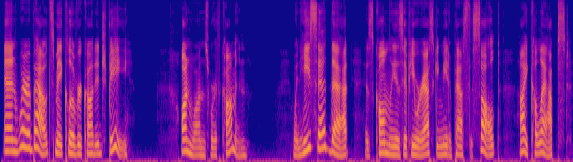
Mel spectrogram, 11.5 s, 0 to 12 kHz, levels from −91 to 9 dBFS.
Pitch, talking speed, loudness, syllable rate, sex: 205 Hz, 140 wpm, -20 LUFS, 4.5 syllables/s, female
